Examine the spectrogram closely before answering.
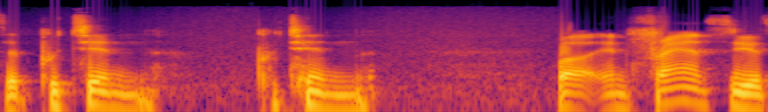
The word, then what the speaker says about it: poutine: is called poutine and in French you would pronounce it Putin Putin well in France you'd say poutine but in Kovak they say Putin and it's it's it's french fries with cheese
